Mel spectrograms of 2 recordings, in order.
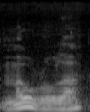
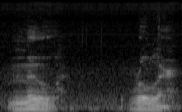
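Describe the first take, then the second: First: The first syllable sounds like mor. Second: It is said as moo, then ruler. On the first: "You can pronounce it morula" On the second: "I'll pronounce it moo, as in moo cow"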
